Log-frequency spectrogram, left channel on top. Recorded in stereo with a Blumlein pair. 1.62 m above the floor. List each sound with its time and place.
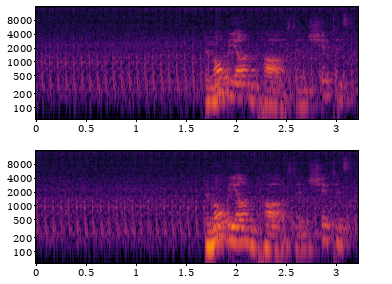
1.7 s a man speaking: 5° left, 3.5 m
